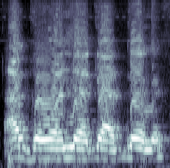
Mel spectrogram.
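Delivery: ordinary talk, nothing marked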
